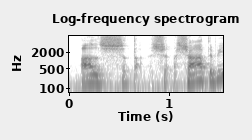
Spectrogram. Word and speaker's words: Al-Shatibi: Al-Shatibi, is that how you pronounce it?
